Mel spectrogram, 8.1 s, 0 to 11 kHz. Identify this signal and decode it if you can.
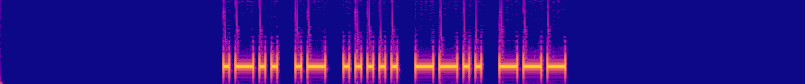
Morse code, heard as a keyed tone, about 20 wpm, 700 Hz. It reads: LA5ZO
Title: DXCC-100 Call Signs - 5 Characters - 20wpm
